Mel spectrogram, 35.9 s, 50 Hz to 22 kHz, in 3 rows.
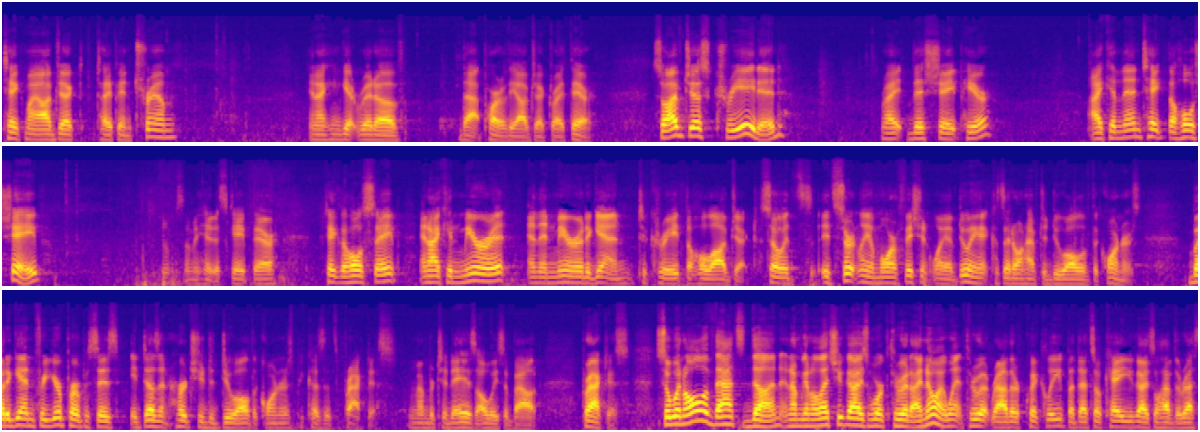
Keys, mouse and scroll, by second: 0.8-2.0 typing, 4.1 click, 4.9-5.6 scroll, 5.6 click, 6.1 scroll, 6.2 middle click, 6.7 click, 7.6 right click, 7.8 middle click, 7.9 middle click, 8.0 middle click, 10.8 click, 11.5 click, 12.5 Return, 13.7 Escape, 14.0 Escape, 14.1 Escape, 15.3 click, 24.3-25.2 scroll, 25.2 scroll, 25.3 middle click, 25.4 middle click, 25.5 middle click, 29.7 middle click.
